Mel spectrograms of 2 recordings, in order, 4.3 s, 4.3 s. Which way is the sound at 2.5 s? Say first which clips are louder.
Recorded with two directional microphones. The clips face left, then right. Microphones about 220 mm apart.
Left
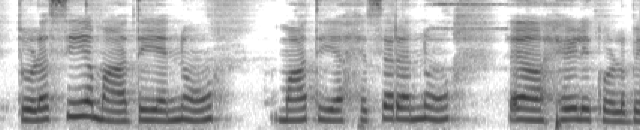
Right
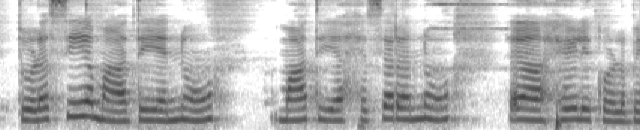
Left 4 dB; 60° left (ahead or behind).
